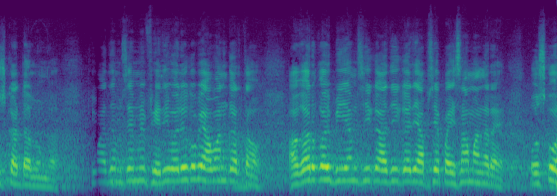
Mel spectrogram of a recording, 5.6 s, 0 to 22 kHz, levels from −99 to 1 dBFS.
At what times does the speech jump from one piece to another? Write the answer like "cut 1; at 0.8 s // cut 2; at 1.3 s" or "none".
cut 1; at 0.9 s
